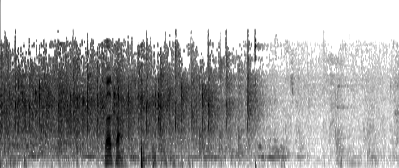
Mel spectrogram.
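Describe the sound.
An audience breaks into dense, steady applause for about five seconds. The clapping then tapers off into near silence, and a voice briefly speaks over it.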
